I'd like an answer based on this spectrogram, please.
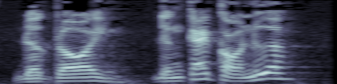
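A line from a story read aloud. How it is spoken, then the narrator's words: Angry. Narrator (Vietnamese): Lý Đức Lâm mới giận dữ nói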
